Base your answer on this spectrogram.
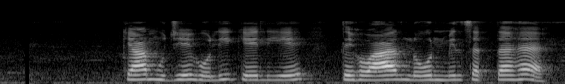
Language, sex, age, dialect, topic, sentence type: Hindi, female, 25-30, Marwari Dhudhari, banking, question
